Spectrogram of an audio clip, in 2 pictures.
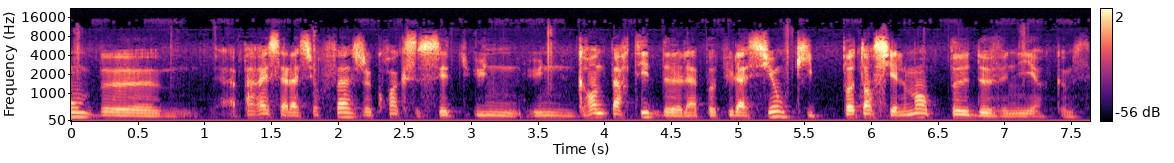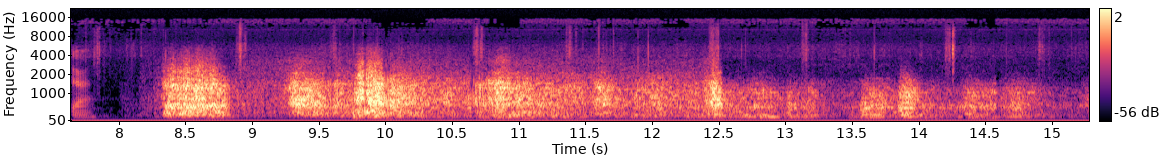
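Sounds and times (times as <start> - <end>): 
speech: 0.0 - 7.9
deep rumbling volcanic explosions booming: 8.1 - 15.2
continuous roar of volcanic eruption: 8.2 - 15.2.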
